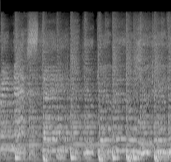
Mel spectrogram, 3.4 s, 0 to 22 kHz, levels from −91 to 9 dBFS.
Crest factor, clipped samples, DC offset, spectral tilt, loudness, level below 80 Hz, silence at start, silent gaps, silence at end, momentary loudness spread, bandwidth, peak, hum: 16 dB; under 0.1%; under 0.1%; -4.5 dB/octave; -17 LUFS; -30 dBFS; 0 s; none; 0 s; 4 LU; 16.5 kHz; 0 dBFS; none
